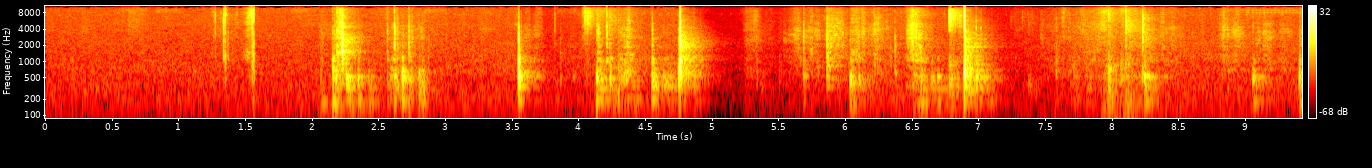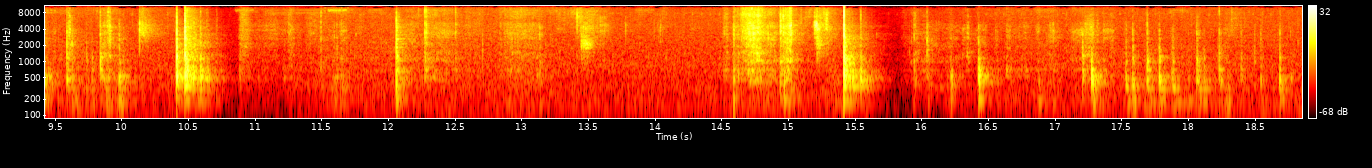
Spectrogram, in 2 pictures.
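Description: Small Shih Tzu–Maltese mix dog batting and pawing at a cardboard milk carton and scrabbling on a wooden floor: irregular taps, knocks and scuffles that come in bunches, with short pauses between.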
